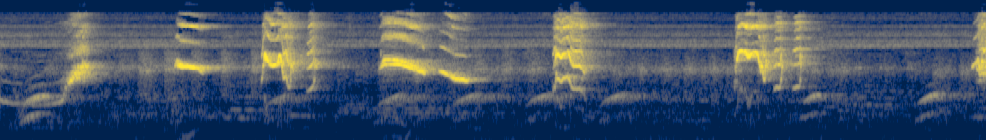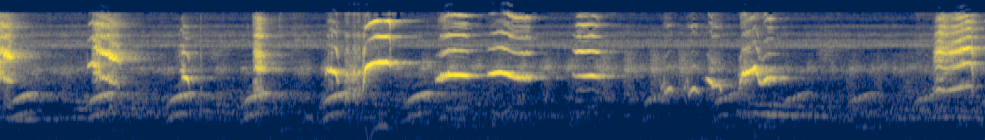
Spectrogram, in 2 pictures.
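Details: Oriental magpie-robin giving konslet song, regular bursts of sharp high chips and twisting whistles roughly every second, over faint, soft, repeated lower calls.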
